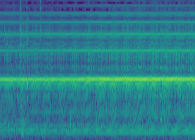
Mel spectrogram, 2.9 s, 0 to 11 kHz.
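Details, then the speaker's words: Atari Centipede cocktail arcade cabinet at power-on after its harness was washed and reassembled: a constant piercing high tone from the speaker over the game sound, caused by a shorted slam switch; the speaker and AR2 board were ruled out. "Power it on, and we're getting that terrible noise there."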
